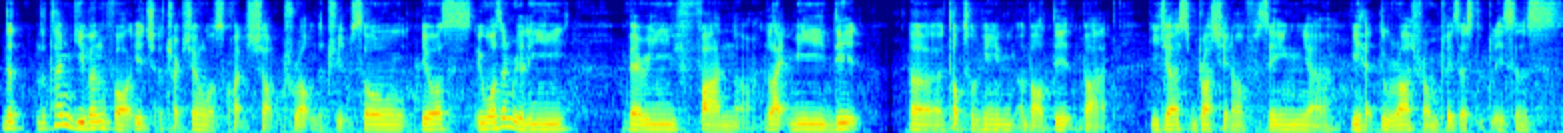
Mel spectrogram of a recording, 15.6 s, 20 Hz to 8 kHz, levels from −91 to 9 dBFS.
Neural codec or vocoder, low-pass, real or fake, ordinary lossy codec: codec, 16 kHz, 4.8 kbps, FACodec; none; fake; none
